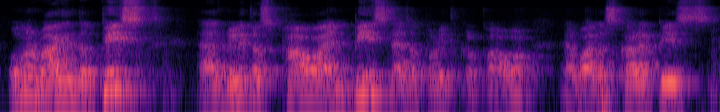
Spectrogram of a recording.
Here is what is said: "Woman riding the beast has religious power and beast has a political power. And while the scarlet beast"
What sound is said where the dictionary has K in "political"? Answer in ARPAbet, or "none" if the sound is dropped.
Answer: K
